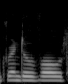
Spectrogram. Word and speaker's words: Grindelwald: crimes of Grindelwald trailer I'm saying Grindelwald like that that's how it's actually meant to be pronounced anyways yeah it came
